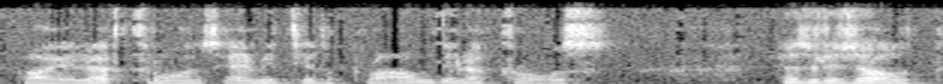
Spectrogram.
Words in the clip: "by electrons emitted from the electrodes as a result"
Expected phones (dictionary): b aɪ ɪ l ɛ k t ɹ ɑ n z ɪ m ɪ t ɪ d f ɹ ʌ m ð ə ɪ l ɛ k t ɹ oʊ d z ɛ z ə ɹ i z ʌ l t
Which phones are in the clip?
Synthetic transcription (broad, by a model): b aɪ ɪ l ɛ k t ɹ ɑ n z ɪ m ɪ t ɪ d p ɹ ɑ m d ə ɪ l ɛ k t ɹ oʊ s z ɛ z ə ɹ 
